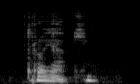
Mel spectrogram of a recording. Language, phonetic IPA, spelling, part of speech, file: Polish, [trɔˈjäci], trojaki, numeral, LL-Q809 (pol)-trojaki.wav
